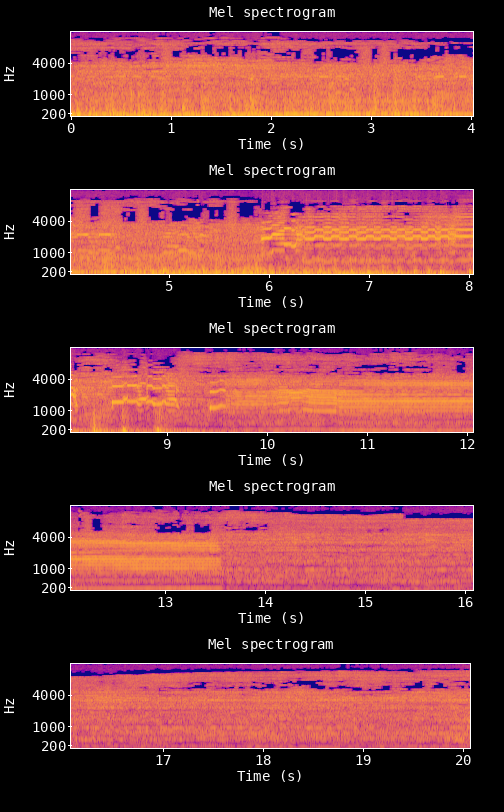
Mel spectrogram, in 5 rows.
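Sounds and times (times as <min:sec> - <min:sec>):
steady noise wash: 0:00.0 - 0:09.6.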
